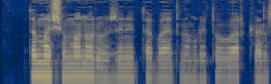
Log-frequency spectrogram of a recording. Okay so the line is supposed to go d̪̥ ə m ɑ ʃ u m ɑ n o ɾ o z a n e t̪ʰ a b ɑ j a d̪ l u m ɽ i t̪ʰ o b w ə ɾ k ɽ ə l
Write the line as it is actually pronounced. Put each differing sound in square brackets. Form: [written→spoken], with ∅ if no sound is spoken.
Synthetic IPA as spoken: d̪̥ ə m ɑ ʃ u m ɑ n o ɾ o z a n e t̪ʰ a b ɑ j a d̪ l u m ɽ i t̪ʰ o b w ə ɾ k ɽ ə l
